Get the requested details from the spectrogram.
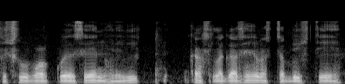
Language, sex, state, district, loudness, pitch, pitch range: Nagamese, male, Nagaland, Kohima, -18 LUFS, 80 Hz, 80-85 Hz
